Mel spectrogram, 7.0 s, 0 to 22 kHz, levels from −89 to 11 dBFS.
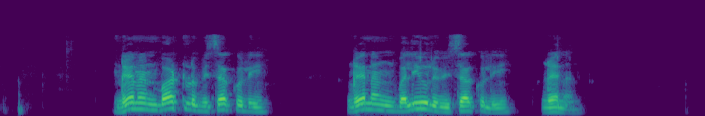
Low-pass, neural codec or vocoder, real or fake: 7.2 kHz; none; real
